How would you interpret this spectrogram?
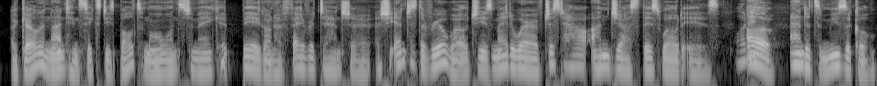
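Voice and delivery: sultry, seductive voice. Reading a movie synopsis aloud to the others: sultry voice. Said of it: "Why do you have to sound so sultry?".

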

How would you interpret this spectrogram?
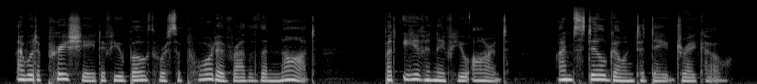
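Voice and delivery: ordinary delivery, nothing marked

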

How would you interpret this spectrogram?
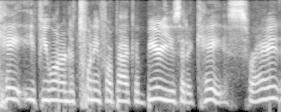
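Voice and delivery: usual speaking voice

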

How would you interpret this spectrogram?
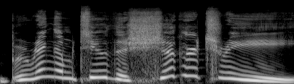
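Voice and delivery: very high, swooping sing-song, stretched "tree". Voicing a character heard telling the player to rescue someone: Chet Lightning voice. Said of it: "I'm Chet Lightning".

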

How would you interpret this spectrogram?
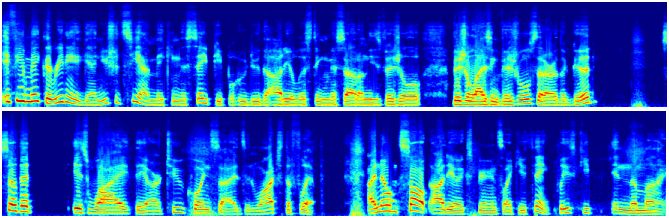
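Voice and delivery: normal talking voice

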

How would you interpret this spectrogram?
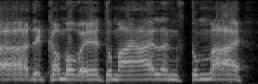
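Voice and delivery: furious, rough, creaky, gruff voice. Voicing a furious tour bus driver who smokes cigars: angry tour bus driver voice. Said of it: "I don't know what voice this is".

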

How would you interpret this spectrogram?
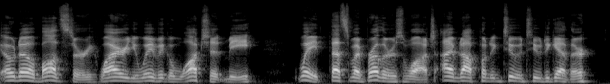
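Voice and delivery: ordinary talk

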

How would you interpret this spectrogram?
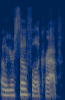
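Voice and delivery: plain

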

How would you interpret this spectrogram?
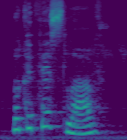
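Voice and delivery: quietly, softly spoken, hushed voice. Daddy crouches down and points something out to his child, in a soft voice. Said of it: "In a soft voice".

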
